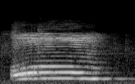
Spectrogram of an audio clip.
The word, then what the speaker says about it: ओम: ओम के उच्चारण में खींच के ले जाते हैं ओ, 3 और म, यानी इसका ट्रिपल उच्चारण हो जाता है। ओ का ट्रिपल उच्चारण। ओम, ओम, ओम ऐसा तो नहीं बोलेंगे। ओम खींच के करते उच्चारण, तो लंबा समय लग रहा है।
